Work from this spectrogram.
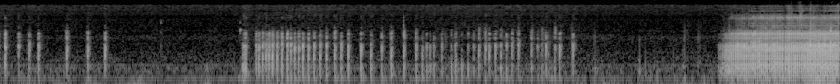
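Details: Duhee the dog snores in her sleep, a string of sharp vibrating ticks that swells into a rattling run, ending in a loud rushing breath or rustle.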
